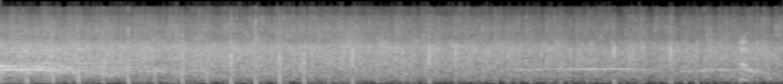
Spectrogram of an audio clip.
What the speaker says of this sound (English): Let's give all of them a wonderful round of applause, too.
